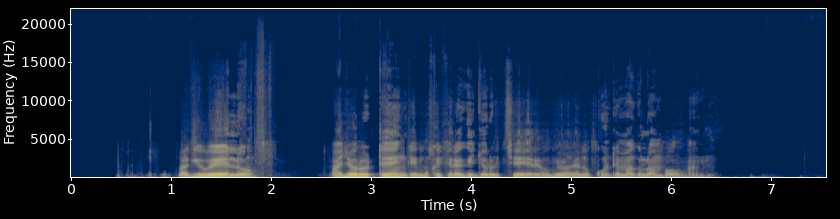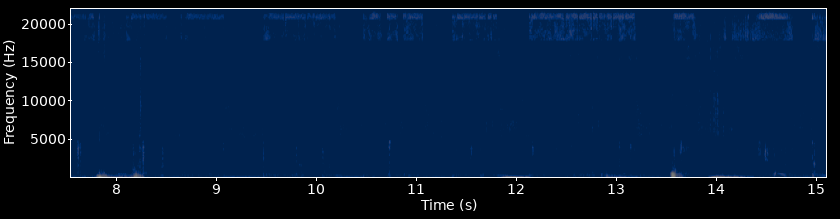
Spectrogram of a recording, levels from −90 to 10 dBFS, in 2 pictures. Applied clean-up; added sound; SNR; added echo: neural mask model DeepFilterNet 3.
